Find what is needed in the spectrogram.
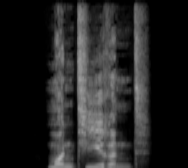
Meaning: present participle of montieren
- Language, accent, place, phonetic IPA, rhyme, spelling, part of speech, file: German, Germany, Berlin, [mɔnˈtiːʁənt], -iːʁənt, montierend, verb, De-montierend.ogg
